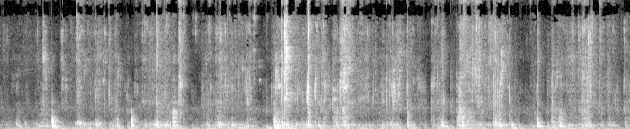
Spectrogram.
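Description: Tap water runs and splashes softly while fresh turmeric and ginger are rinsed by hand, with faint irregular patter and drips close by.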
